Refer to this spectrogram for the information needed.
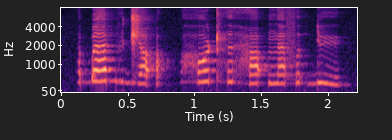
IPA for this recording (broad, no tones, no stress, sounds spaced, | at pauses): ɓ a b y d͡ʒ ɑ ʔ | h ɔ ʈʰ ə h ɑ ʔ ŋ a f ə ʔ ɗ y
